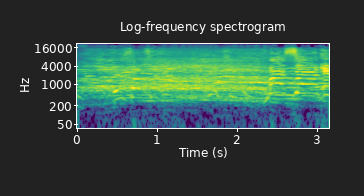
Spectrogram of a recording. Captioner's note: audience booing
